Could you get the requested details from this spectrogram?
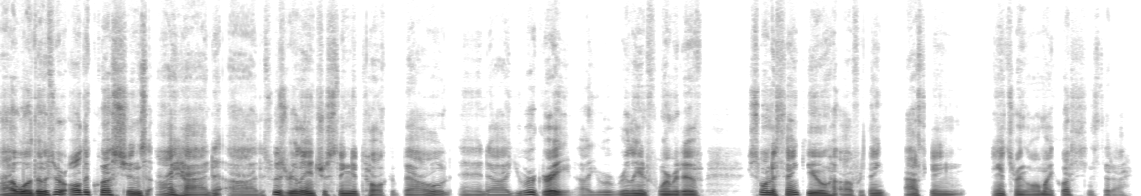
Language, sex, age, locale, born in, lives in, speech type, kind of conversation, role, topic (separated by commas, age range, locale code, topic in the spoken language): English, male, 30-34, en-US, United States, United States, read, expert-assistant, asker, Why do some metals rust when exposed to air and water?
